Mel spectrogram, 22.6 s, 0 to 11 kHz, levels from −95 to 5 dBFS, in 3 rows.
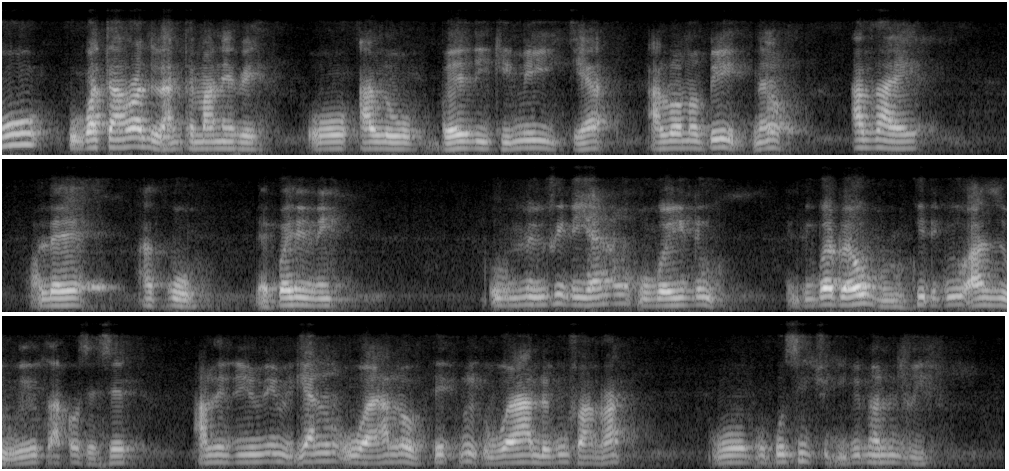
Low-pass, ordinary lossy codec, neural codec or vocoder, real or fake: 7.2 kHz; Opus, 16 kbps; codec, 16 kHz, 0.8 kbps, ZipCodec; fake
